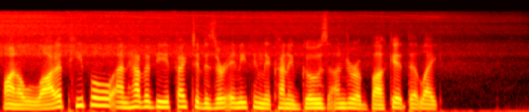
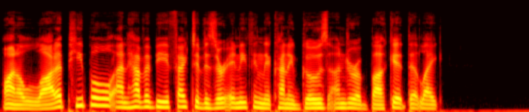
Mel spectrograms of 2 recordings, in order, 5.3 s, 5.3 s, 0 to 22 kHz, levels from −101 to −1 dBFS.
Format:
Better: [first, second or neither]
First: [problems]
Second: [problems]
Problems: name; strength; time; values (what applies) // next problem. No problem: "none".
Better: second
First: hiss; noticeable; throughout; 15 dB below the speech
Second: none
